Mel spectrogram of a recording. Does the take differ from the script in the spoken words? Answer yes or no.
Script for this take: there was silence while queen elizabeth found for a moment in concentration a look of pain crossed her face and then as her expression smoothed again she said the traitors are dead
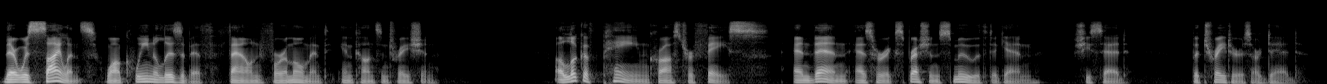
no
